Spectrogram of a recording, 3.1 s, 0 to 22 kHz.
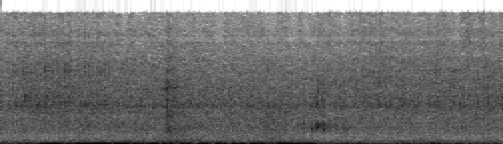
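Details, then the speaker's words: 1985 Chevy truck, previously stalling when put in gear, after carburetor rebuild with float fixed, new cap, rotor, coil, plugs and fuel pump; V8 in drive holds steady even burble without sagging or stalling, running smooth; normal idle in gear. "Start it, baby. It sounds good. It's running smooth. And what it was doing, when we put it in gear, it was dying."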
